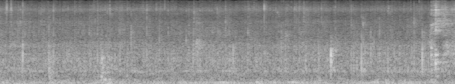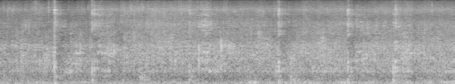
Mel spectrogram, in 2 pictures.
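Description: Ginger-garlic paste fries with onions in a hot pan, a steady crackling sizzle with occasional stirring scrapes that grows louder and brighter partway through.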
